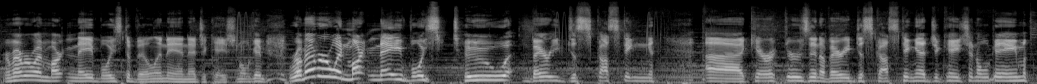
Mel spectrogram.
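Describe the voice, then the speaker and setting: A man's voice: on the high side, lively intonation, a little fast, bright, forceful tone. A man casually commentating on a live game stream in a crude, jokey, rambling way. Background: faint music.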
